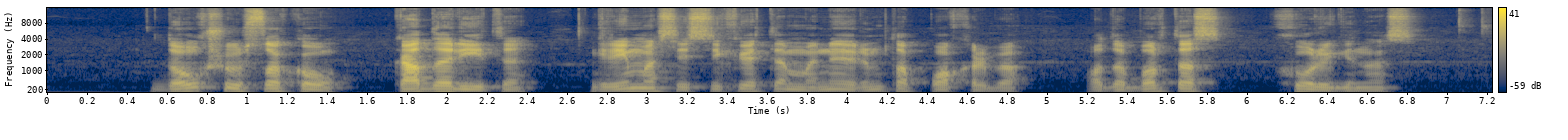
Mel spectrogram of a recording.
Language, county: Lithuanian, Šiauliai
